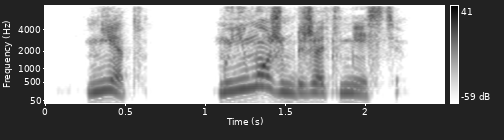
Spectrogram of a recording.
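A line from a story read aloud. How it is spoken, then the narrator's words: Stern. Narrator (Russian): строго сказала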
